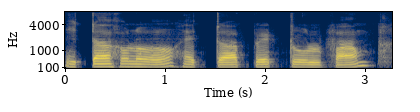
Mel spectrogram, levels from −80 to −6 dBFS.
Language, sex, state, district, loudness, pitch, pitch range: Bengali, male, Tripura, Unakoti, -18 LUFS, 125 Hz, 120-140 Hz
